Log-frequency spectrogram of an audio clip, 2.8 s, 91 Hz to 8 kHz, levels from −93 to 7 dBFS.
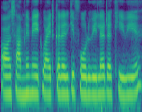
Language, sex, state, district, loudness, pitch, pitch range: Hindi, female, Himachal Pradesh, Shimla, -14 LUFS, 190 Hz, 185-195 Hz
